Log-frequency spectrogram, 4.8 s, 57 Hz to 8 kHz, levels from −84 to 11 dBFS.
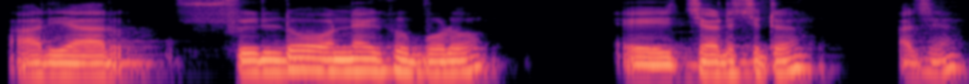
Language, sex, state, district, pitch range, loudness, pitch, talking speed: Bengali, male, West Bengal, Jalpaiguri, 100-125 Hz, -17 LUFS, 115 Hz, 150 wpm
